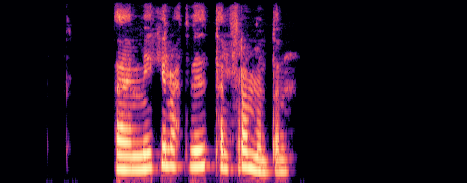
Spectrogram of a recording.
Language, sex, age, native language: Icelandic, female, 30-39, Icelandic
